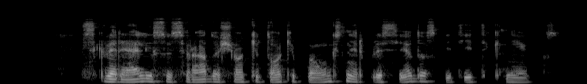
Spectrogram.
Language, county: Lithuanian, Kaunas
